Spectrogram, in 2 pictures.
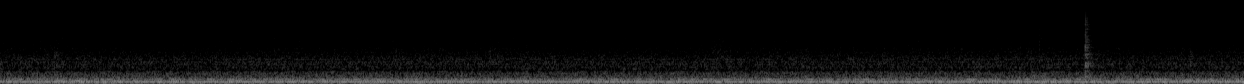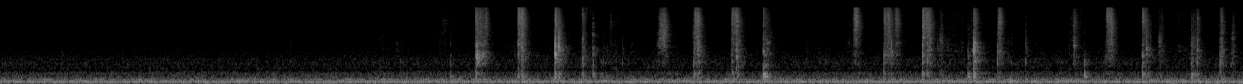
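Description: Tarot cards shuffled by hand, a quick run of sharp card clicks starting about seventeen seconds in. Before that there is only a low steady hum and a single light tap about eleven seconds in.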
